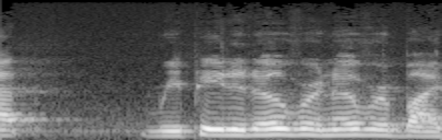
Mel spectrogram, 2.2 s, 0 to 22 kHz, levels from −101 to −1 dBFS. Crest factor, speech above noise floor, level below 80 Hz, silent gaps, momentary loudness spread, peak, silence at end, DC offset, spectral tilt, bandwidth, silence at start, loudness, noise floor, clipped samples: 14 dB; 30 dB; -62 dBFS; none; 11 LU; -2 dBFS; 0 s; under 0.1%; -8 dB/octave; 8.6 kHz; 0 s; -14 LUFS; -43 dBFS; under 0.1%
